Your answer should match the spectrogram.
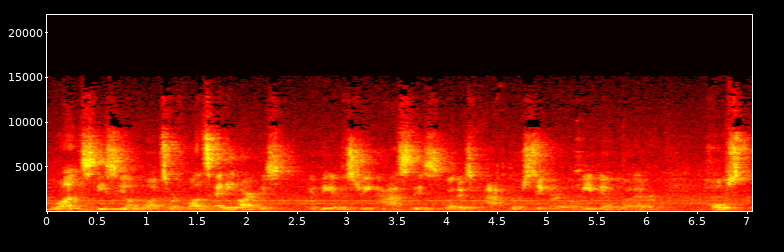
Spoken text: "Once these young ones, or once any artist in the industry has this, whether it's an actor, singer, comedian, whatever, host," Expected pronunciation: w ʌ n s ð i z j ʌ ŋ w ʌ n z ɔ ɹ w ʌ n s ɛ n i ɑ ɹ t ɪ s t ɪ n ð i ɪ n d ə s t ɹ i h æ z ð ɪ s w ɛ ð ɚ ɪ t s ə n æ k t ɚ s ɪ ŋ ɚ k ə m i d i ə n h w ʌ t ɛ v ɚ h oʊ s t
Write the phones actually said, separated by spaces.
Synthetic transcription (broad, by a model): w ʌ n s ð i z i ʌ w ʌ n s ɔ ɹ w ʌ n s ɛ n i ɑ ɹ t ɪ s t ɪ n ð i ɪ n d ə s t ɹ i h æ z ð ɪ s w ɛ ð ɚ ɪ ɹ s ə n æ k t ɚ s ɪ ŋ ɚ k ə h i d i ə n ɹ w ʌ t ɛ v ɚ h oʊ s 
